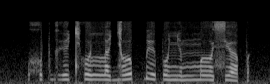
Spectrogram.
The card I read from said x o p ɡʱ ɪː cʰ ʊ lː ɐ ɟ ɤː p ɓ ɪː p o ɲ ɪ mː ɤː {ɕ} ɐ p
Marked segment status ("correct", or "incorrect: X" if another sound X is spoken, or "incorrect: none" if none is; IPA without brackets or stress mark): incorrect: sʲ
